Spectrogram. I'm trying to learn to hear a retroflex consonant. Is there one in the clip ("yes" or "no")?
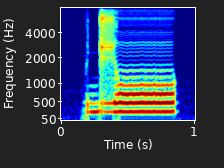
no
